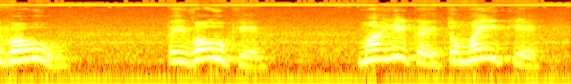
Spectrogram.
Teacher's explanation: ઉત્તર ગુજરાતમાં હનો શ્રુતિલોપ થાય છે, ઘસારો થાય છે, નૈવત બોલાય છે.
